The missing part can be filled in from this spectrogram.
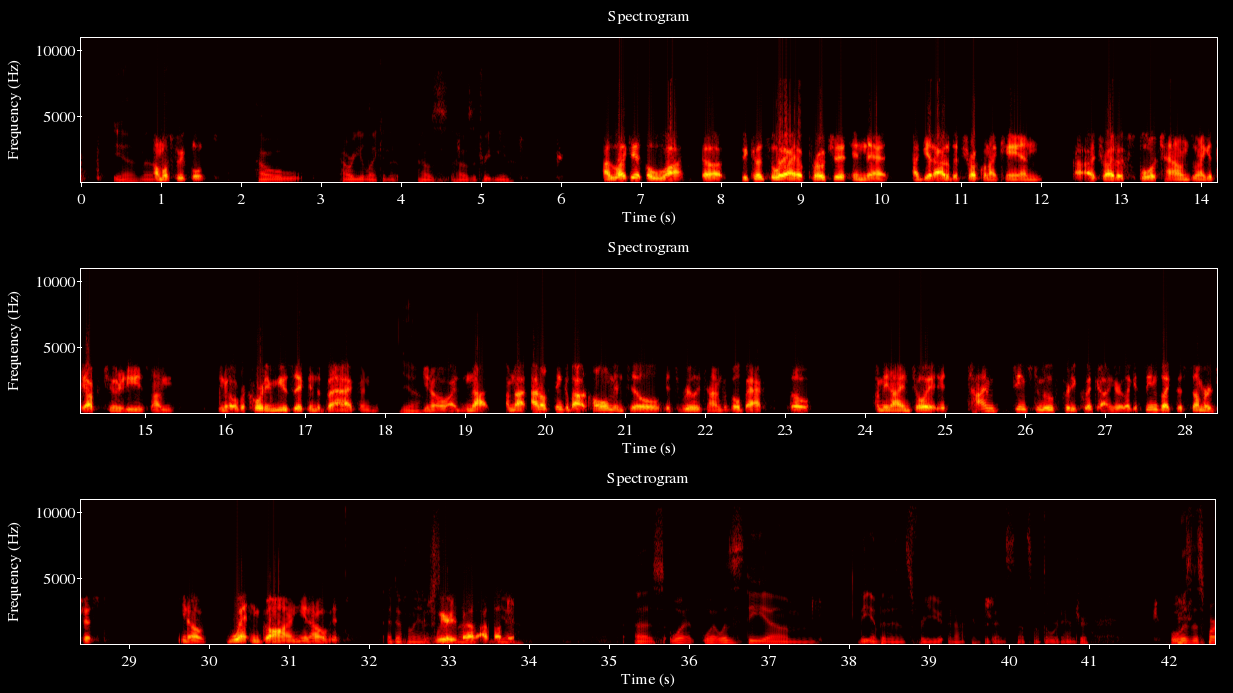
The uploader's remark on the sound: We had a chat on the phone a few days ago and caught up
